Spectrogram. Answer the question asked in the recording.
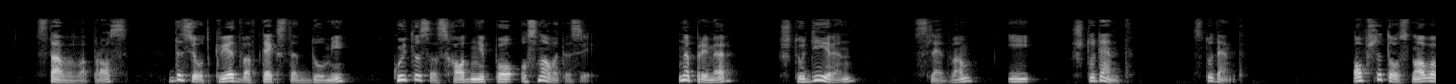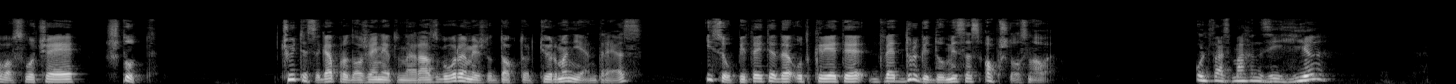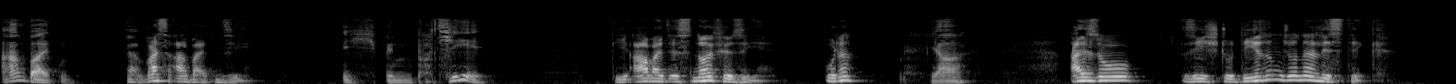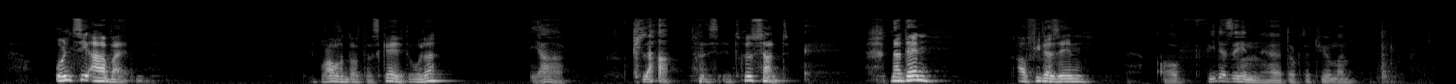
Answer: Двете други думи с обща основа са arbeiten, работя и arbeit, работа.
